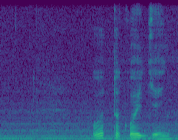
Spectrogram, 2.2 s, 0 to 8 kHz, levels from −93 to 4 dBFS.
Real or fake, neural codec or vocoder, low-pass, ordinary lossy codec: real; none; none; none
